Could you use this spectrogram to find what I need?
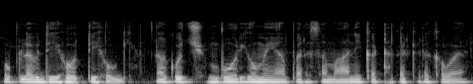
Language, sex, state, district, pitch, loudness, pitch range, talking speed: Hindi, male, Himachal Pradesh, Shimla, 105 Hz, -16 LUFS, 105-110 Hz, 190 wpm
